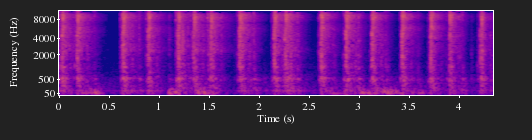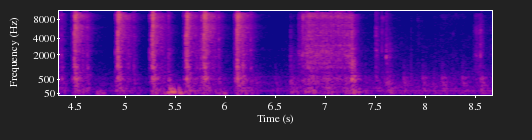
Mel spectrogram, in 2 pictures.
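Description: Manual typewriter, a 1950 Royal Quiet Deluxe, typing at a steady clip: sharp type-bar strikes at about five a second. Near the end the strikes stop and a longer rasping sound of about half a second follows.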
